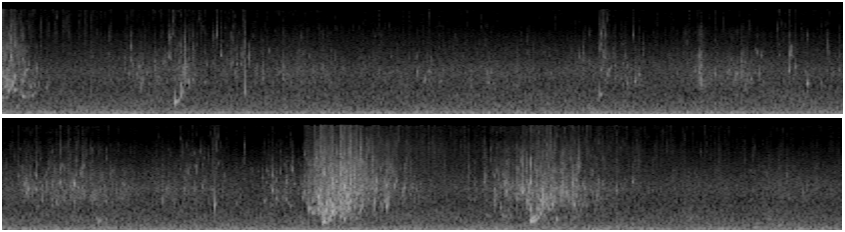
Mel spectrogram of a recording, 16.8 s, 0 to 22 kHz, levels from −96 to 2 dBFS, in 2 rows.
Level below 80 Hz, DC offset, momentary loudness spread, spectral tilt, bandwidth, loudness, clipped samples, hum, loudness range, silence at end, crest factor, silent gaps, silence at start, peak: -52 dBFS; under 0.1%; 14 LU; -3.5 dB/octave; 17 kHz; -44 LUFS; under 0.1%; none; 13 LU; 0 s; 28 dB; none; 0 s; -16 dBFS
